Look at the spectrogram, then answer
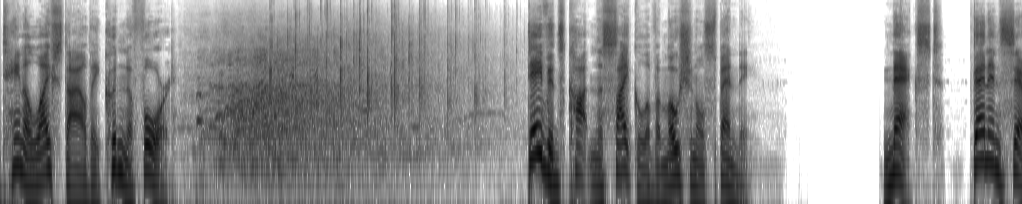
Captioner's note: audience laughing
